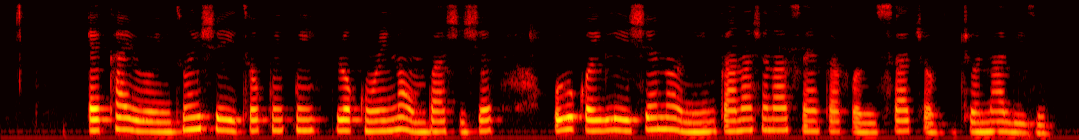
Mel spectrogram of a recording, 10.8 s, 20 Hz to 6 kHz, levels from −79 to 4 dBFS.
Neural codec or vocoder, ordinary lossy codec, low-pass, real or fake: none; none; 5.4 kHz; real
